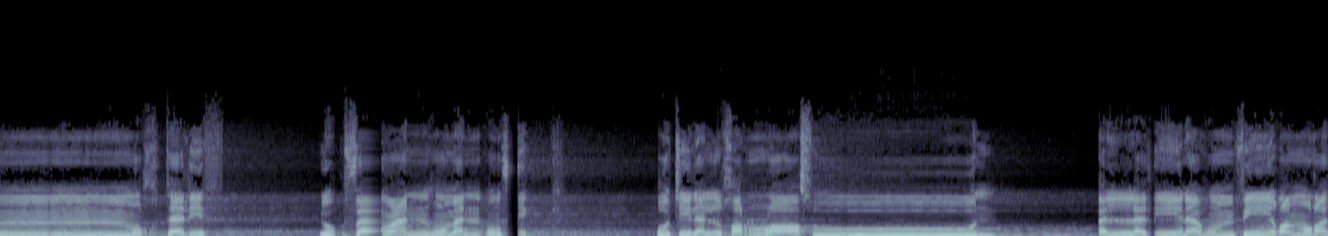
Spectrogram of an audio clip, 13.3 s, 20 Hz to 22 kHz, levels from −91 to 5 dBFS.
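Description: The audio has three bursts of packet loss, at 0.44–0.50 s, 5.07–5.19 s and 8.42–8.48 s, each losing about 50, 110 and 50 ms. The receiver extends the last sound as a fading buzz or hiss, ending in about 20 ms of silence at 5.19 s, then jumps ahead. On a spectrogram these appear as smeared, repeated bands that dim before a hard cut. From 3.64 to 3.83 s a held, fading buzz or hiss replaces roughly 180 ms of audio, most likely a long network dropout. The waveform shows a smooth, shrinking envelope with no silent floor before the audio resumes further on. Short concealed packet loss causes brief smears at 9.61–9.64 s and 11.50–11.56 s, replacing about 20 and 40 ms. These show as tiny smeared patches in the waveform and spectrogram.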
